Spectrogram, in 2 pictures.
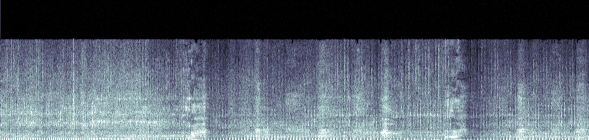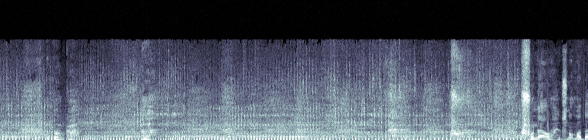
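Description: A dirt bike engine revs loudly up and down close by.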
